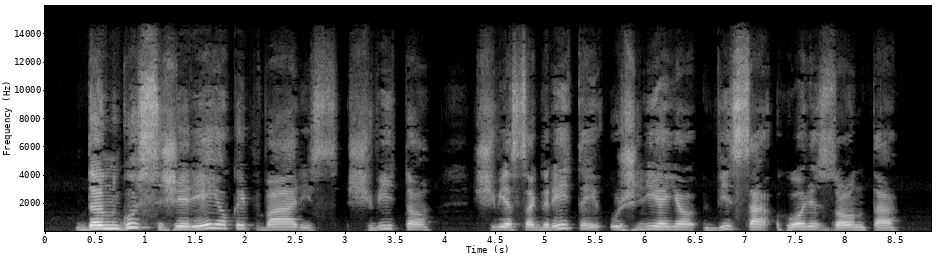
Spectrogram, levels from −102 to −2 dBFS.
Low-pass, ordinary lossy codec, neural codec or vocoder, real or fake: 14.4 kHz; AAC, 48 kbps; none; real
